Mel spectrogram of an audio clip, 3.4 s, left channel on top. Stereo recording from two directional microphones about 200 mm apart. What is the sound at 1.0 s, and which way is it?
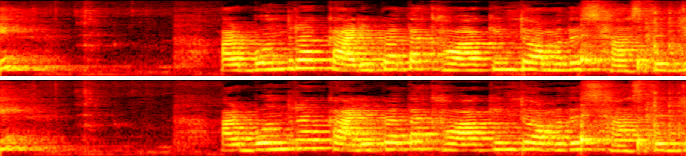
A woman's voice, 45° left (ahead or behind).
